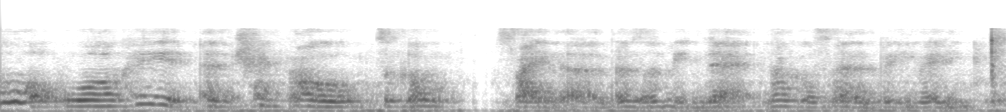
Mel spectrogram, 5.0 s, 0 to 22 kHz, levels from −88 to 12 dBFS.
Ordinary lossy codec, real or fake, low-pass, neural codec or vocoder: none; fake; none; codec, 16 kHz, 4.8 kbps, FACodec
